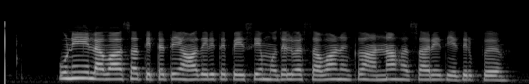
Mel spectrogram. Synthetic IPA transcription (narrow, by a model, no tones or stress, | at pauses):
pʊnejlɐʋaːsaːt̪ɪʈːɐt̪ːɐɪaːðɐɾɪt̪ːɯpeːsɪjɐmʊðɐlʋɐɾsɐʋaːnɯkːɯɐnːaːɦɐsaːɾɪjɐt̪ɛðɪɾpɯ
